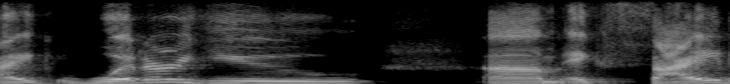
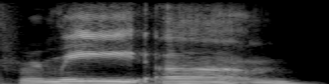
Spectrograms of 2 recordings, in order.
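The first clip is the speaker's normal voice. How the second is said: normal talking voice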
